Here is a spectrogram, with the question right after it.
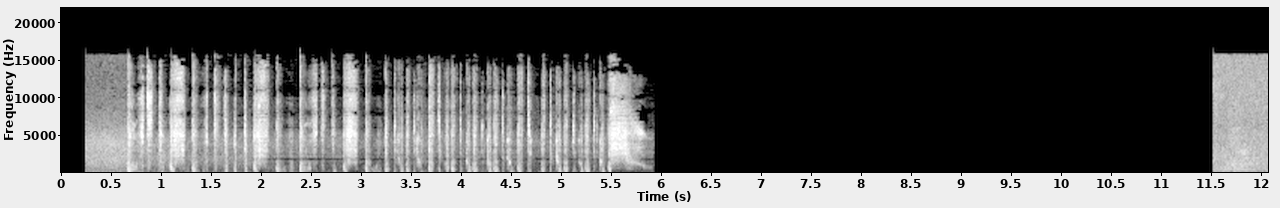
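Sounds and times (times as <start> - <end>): beatbox-like percussion: 0.6 - 6.0.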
